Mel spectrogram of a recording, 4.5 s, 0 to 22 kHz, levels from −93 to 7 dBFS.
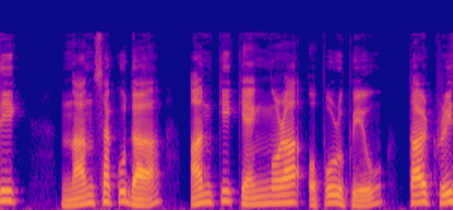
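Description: Throughout, the speech sounds dull, with nothing above 11.4 kHz and rough, fluttering noise around tones, likely Dolby Digital compression at roughly 64 kbps.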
